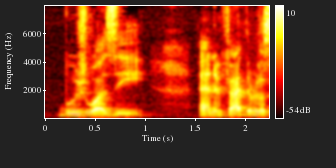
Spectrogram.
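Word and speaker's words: bourgeoisie: known as the bisi and that is spelled b o u r GE e o s i e Bazi and in fact there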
